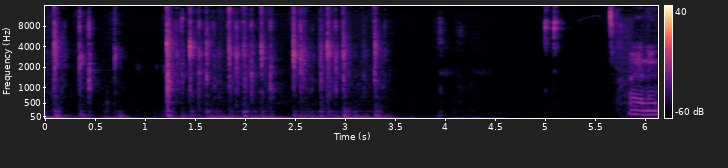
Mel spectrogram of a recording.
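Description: Rapid bursts of computer keyboard typing clatter close up as an admin username and password are entered, pausing briefly, with a voice speaking between the keystrokes.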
